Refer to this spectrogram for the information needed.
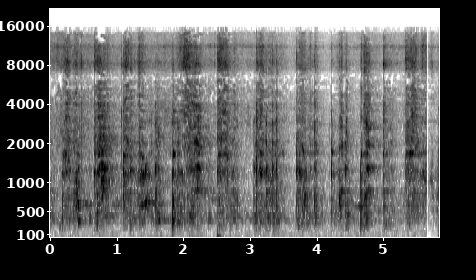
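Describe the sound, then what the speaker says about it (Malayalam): An okra stew masala with turmeric and garam masala is sautéed in a pan, with loud, close, rhythmic scraping of a metal spoon against the pan in repeated strokes over a light sizzle. "ഇനി നമുക്കിതൊന്നുകൂടെ വഴറ്റിയെടുക്കാം"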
